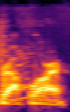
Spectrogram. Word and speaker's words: Ralph Lauren: we know it's ralph lauren okay it is ralph lauren yeah and that's the way you know that's the way he pronounces it um and you know it's just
